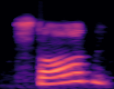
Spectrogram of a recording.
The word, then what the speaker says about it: Stout: Is it Stout or how do you pronounce that? Stud? It's Stout. Stout.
